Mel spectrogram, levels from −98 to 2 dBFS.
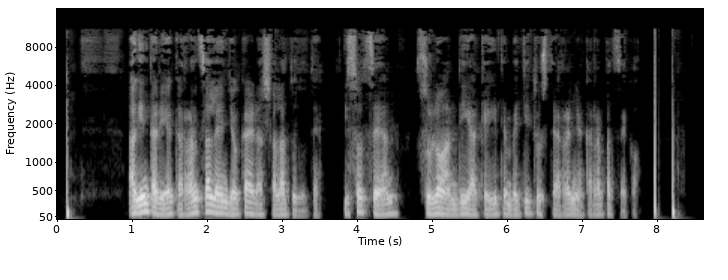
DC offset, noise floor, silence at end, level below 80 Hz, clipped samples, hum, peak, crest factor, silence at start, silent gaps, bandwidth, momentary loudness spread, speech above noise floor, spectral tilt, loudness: under 0.1%; -56 dBFS; 0.4 s; -40 dBFS; under 0.1%; none; 0 dBFS; 20 dB; 0.1 s; none; 11.5 kHz; 14 LU; 37 dB; -6.5 dB/octave; -20 LUFS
